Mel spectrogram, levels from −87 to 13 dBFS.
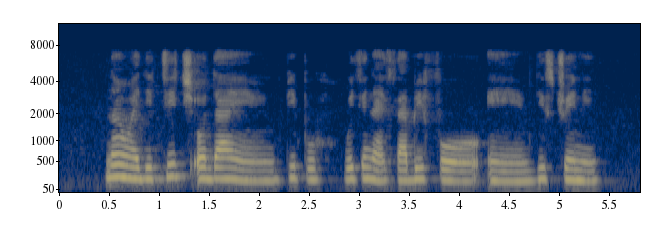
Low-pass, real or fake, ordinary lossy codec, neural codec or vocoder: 7.2 kHz; real; none; none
